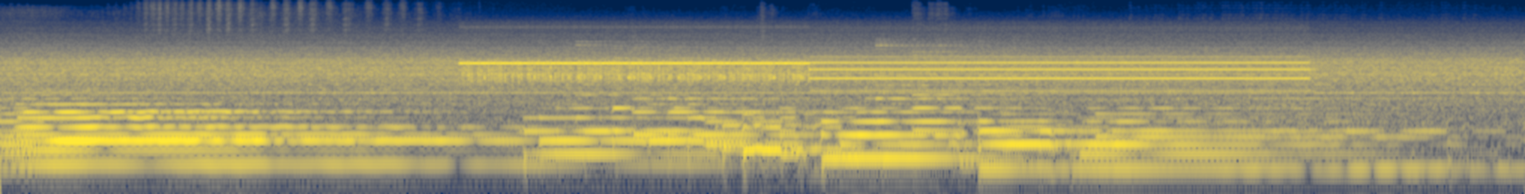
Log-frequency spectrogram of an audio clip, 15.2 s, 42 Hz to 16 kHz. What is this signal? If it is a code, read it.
Weather fax (radiofax), 120 lines a minute, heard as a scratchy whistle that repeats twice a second, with radio static and room echo.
